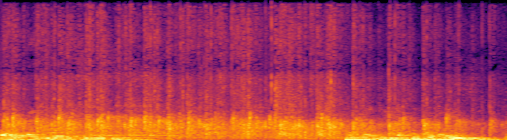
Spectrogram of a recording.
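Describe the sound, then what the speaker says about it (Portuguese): A church congregation applauds loudly and continuously during a service, with a sustained wash of clapping mixed with raised voices and a low musical hum underneath. "Aplaudimos para a honra e glória do Senhor Deus."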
